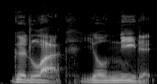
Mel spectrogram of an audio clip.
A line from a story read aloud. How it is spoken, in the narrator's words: growled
